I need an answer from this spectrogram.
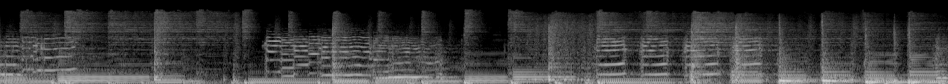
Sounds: musical instrument, guitar, plucked string instrument, music

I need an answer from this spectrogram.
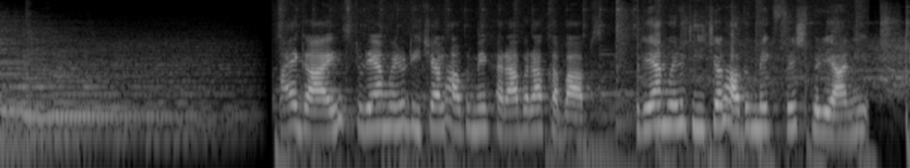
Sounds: speech, music

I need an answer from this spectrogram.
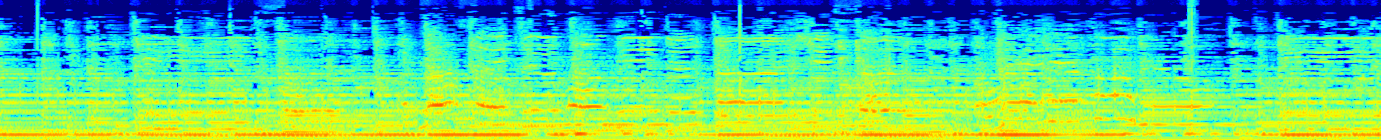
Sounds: musical instrument, guitar, music, electric guitar

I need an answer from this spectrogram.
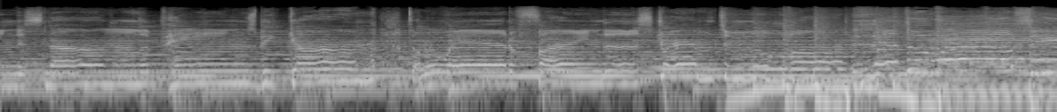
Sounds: music

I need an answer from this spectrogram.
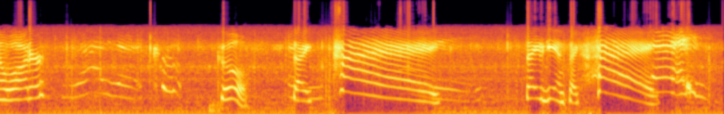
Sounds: speech

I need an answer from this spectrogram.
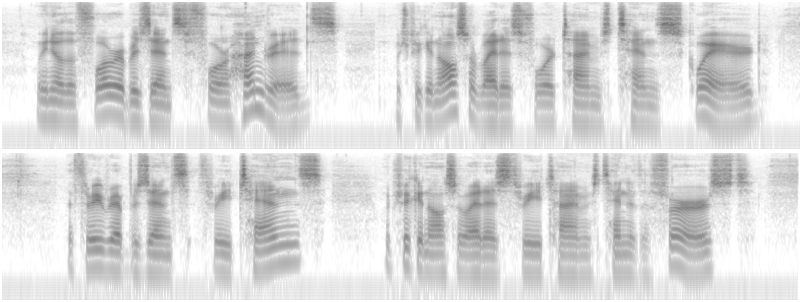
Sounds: speech

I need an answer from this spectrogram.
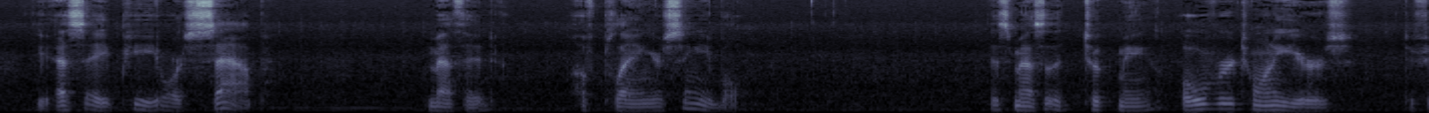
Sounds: speech

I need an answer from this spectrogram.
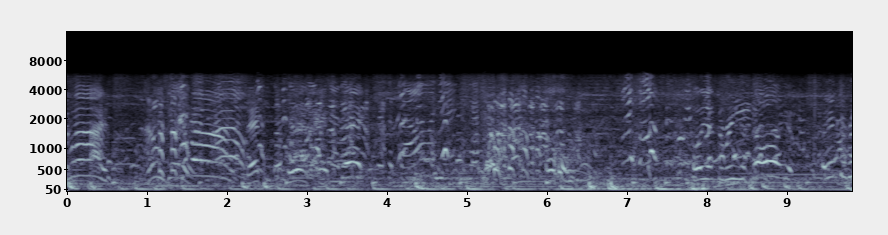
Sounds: crowd

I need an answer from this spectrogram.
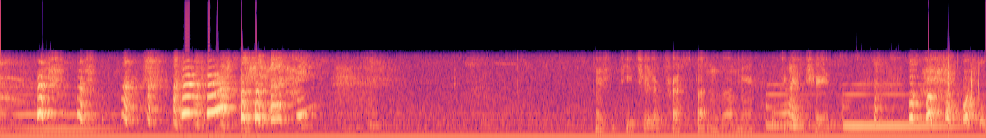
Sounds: music, speech

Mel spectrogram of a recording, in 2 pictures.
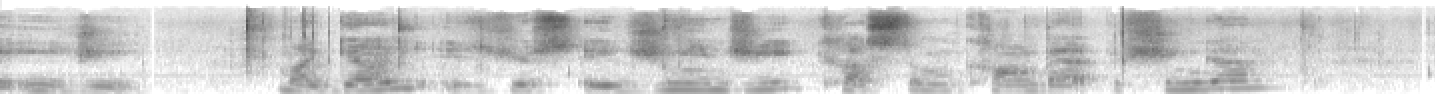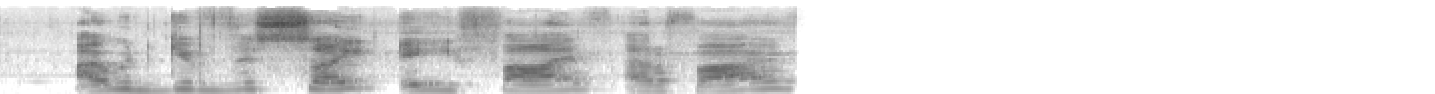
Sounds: speech

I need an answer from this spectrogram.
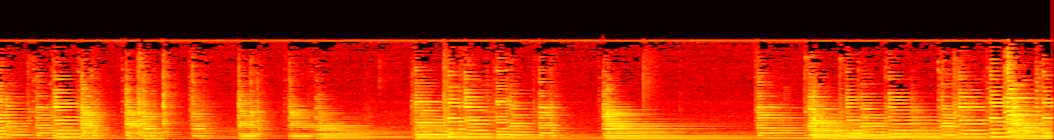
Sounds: zither, pizzicato

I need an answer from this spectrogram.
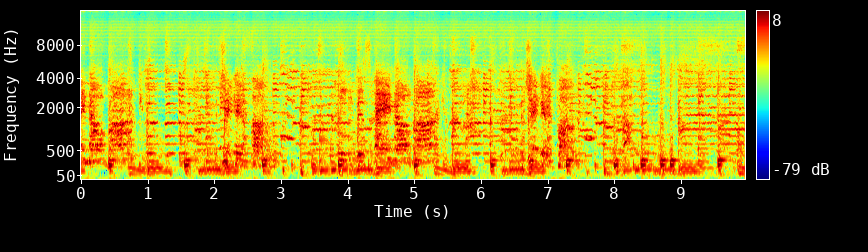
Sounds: music, funk

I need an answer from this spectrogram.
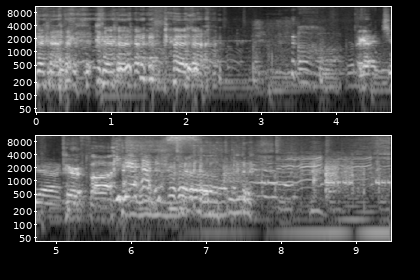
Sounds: speech, music

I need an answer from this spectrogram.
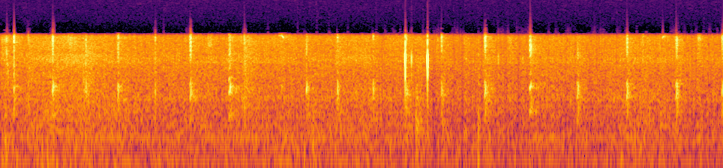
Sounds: inside a small room, animal, pets

